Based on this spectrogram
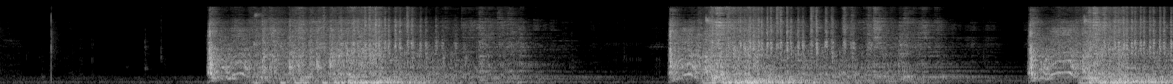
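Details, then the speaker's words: Cummins Onan Marquis Gold 5500-watt RV generator, sitting about 20 years, fuel system primed, cranked off a nearly dead jump pack: two cranking bursts slow and die without catching; owner believes blinking code is low voltage. "So it's blinking a code for us. I believe that's a low voltage code. My jump pack's almost dead, so I'm gonna go ahead and charge that, and maybe charge one of these batteries, and we'll give it another shot."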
